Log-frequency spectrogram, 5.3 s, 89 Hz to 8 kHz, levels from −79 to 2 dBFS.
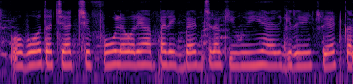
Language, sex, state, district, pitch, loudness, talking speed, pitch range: Hindi, female, Bihar, Sitamarhi, 250 Hz, -30 LUFS, 190 wpm, 240-255 Hz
